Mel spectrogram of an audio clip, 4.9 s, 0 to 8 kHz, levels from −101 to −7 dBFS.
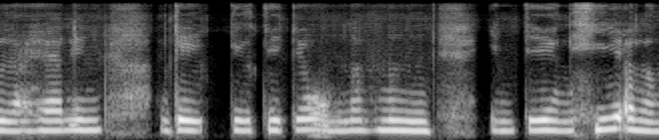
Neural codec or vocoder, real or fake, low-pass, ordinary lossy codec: codec, 44.1 kHz, 2.6 kbps, SNAC; fake; 7.2 kHz; none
